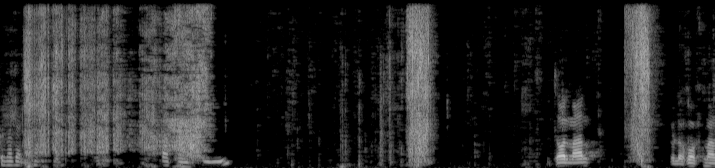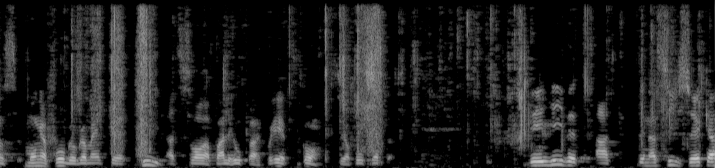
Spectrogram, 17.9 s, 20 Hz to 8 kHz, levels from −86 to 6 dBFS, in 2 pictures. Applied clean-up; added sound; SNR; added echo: classical method Wiener filter.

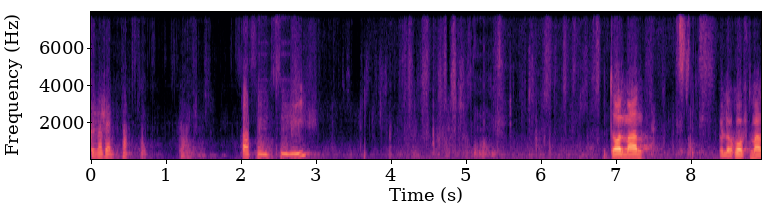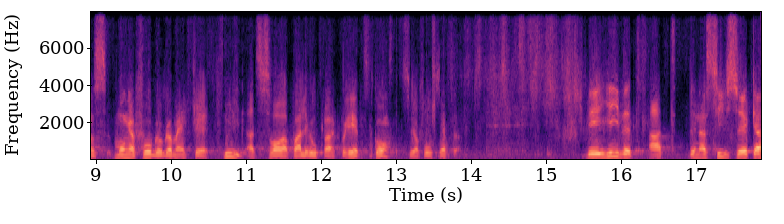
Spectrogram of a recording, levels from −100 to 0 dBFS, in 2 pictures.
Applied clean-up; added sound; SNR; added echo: neural separator model SepFormer DNS4.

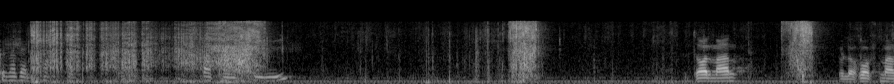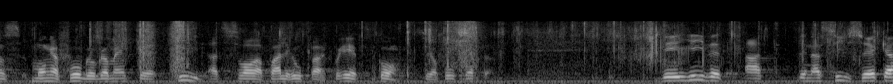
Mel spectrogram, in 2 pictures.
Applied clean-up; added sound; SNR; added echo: none; Tearing; 2 dB; none.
